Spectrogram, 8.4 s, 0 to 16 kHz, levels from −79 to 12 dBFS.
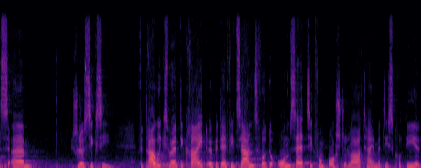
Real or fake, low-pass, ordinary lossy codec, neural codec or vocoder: real; 14.4 kHz; none; none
